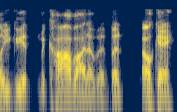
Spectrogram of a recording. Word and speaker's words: Macabre: to but if you the proper way is either maob or Macabre either or but I don't know I I didn't know how you get maob out of it but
